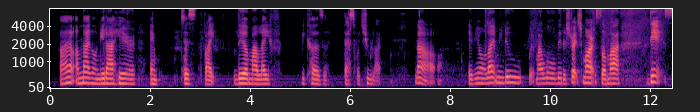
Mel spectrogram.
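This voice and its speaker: A woman at medium pitch speaks in an animated tone. Her pace is fairly slow, with long, frequent pauses. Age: 40s. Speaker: life coach. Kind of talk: podcast interview.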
